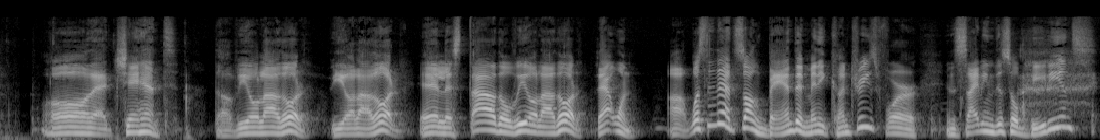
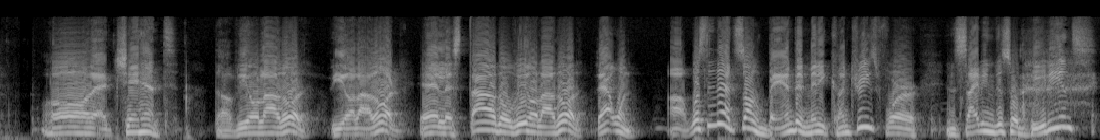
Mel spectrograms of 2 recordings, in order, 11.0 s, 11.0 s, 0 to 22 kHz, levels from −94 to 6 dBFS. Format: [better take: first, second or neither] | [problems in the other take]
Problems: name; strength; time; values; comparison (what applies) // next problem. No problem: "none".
first | distortion; heavy; 14% of the sound clipped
